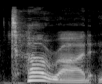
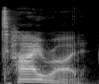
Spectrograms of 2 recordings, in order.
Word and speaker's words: Tyrod: He told me that Tyrod Taylor's name is actually pronounced Tyrod, not Tyrod.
